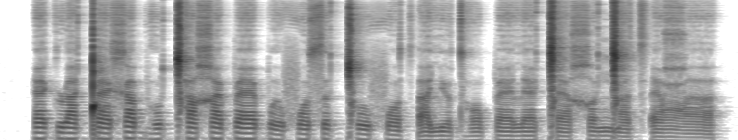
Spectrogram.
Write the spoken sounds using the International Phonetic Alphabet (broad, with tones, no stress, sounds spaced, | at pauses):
æ˨ k ɹ a˨ ǃ æ˨ x a˦ bʱ o˨ ǀʰ a˦ χ æ˦ p æ˦ p ɤ˨ f ɔ˦ s ɤ˦ ǀʰ o˦˨ f ɔ˦˨ t͡sʼ a˨ lʲ ɔ˨ dʱ ɔ˨ p æ˦ l æ˦ ǀ æ˨ χ ɤ˦ ŋ͡ǀ a˨ t͡sʼ æ˨ ʕ a˨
